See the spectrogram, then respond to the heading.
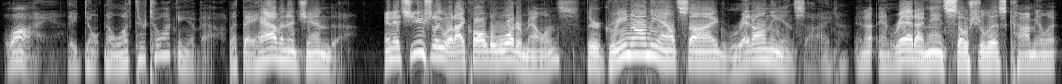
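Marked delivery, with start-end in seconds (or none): none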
